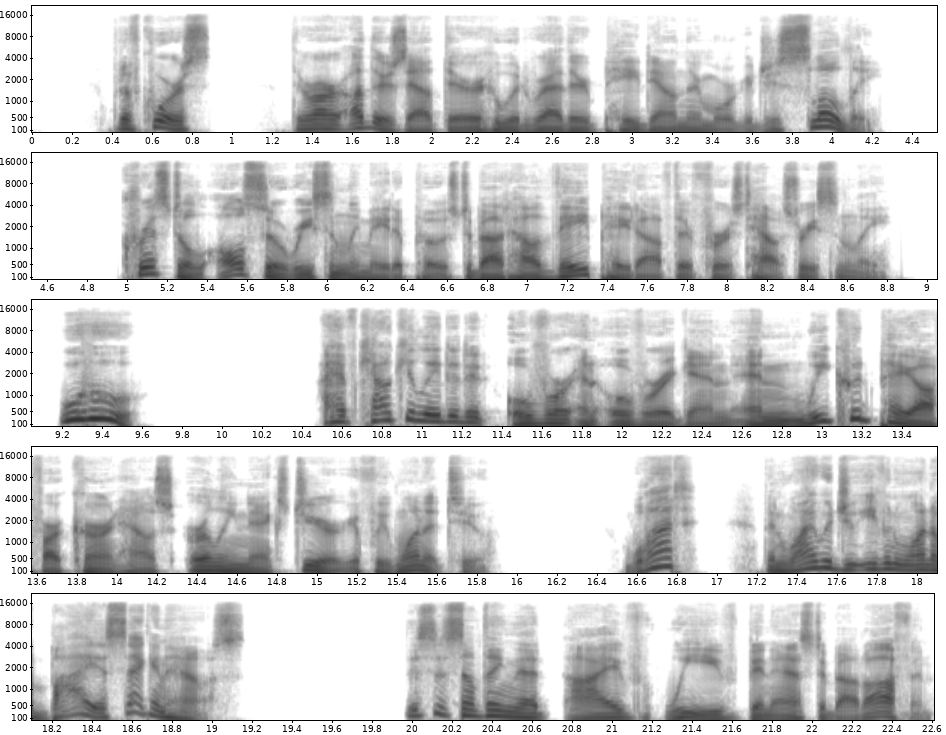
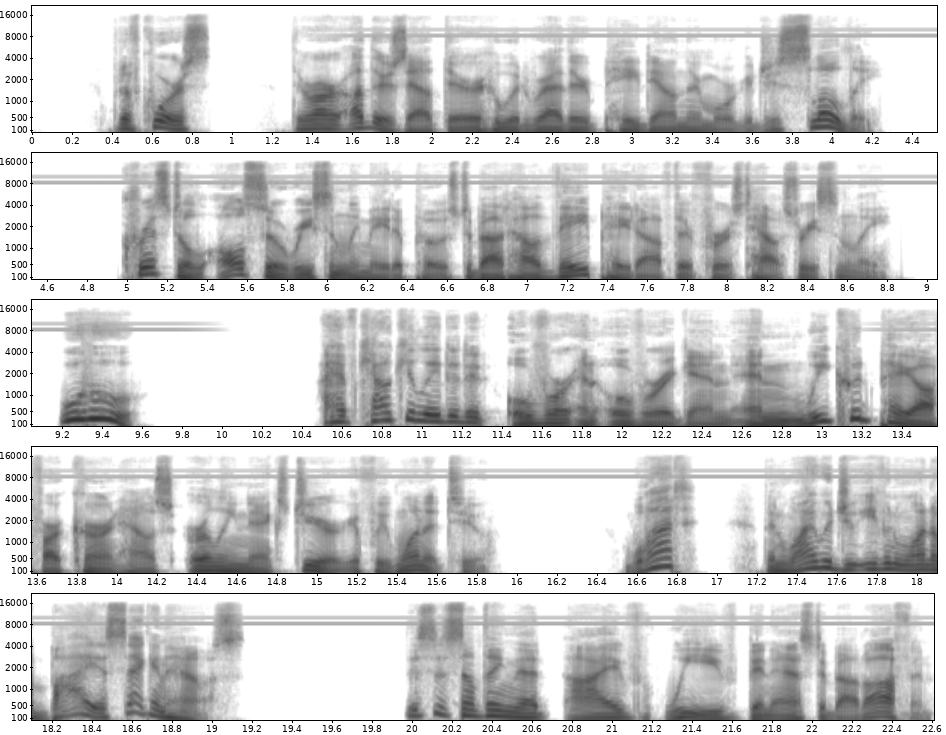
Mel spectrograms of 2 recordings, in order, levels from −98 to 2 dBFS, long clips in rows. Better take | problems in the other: first | high-pitched whine; faint; from 1.5 to 10 s and from 13 s on; 8 kHz, 25 dB below the speech

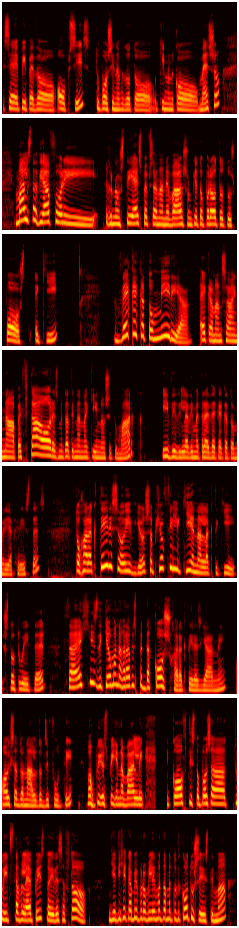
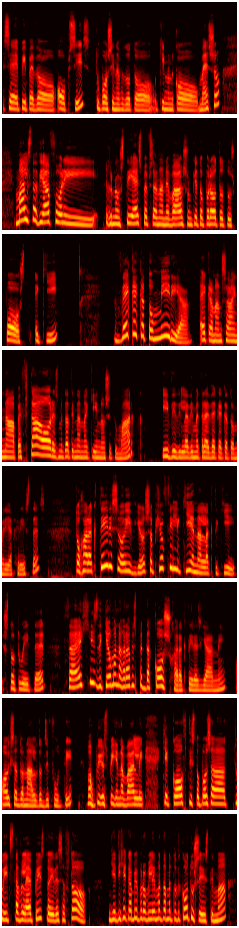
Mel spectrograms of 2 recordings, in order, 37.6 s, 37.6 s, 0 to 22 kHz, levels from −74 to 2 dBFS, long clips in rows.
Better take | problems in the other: second | audio cutting out; at 31 s

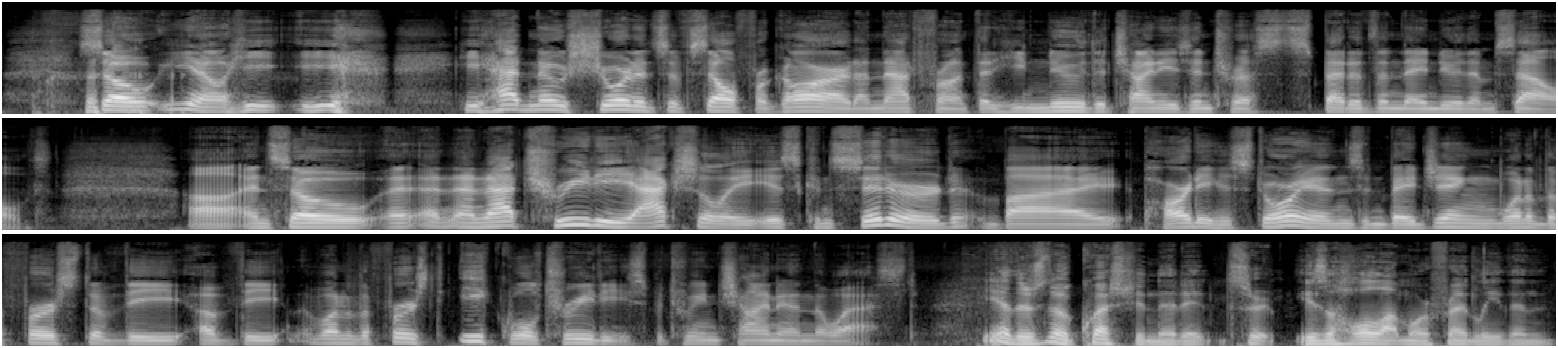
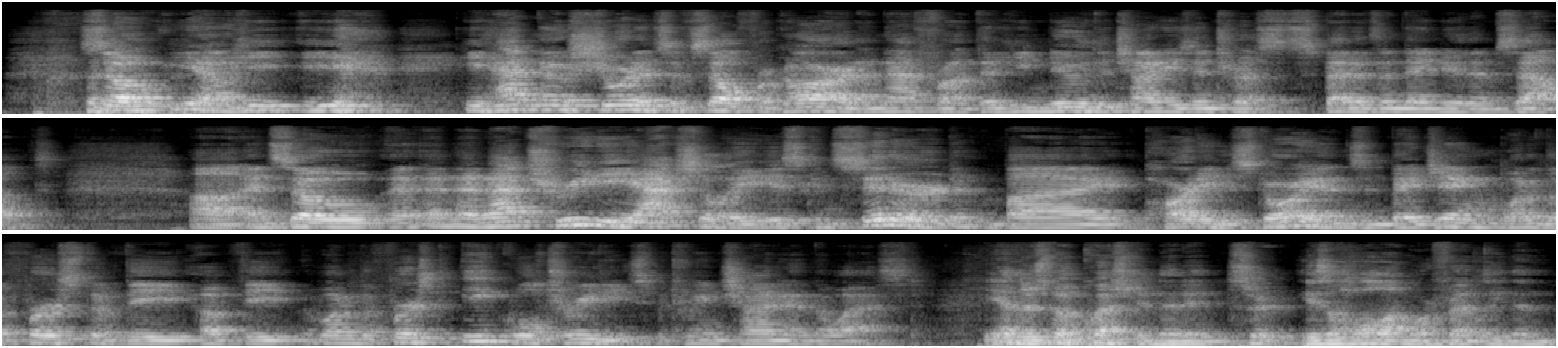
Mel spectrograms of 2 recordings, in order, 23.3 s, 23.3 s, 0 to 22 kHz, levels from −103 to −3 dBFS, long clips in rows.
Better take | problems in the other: first | room echo; slight; dies away in 0.5 s // off-mic speech; far

